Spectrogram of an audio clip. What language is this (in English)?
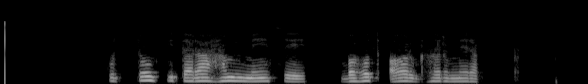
Urdu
